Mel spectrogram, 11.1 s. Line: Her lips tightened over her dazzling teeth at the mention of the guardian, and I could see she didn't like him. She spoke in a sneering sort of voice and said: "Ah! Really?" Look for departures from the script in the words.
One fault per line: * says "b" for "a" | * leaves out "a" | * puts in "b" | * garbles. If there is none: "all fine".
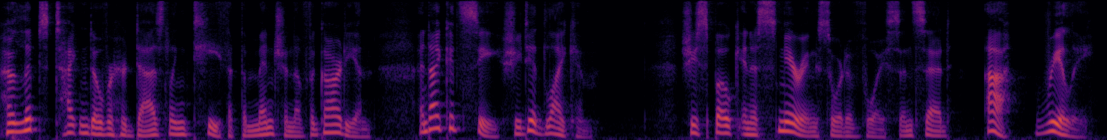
* says "did" for "didn't"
